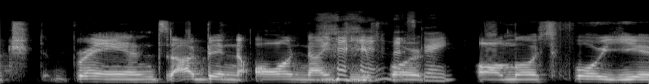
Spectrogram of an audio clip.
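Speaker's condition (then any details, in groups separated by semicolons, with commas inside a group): Cerebral palsy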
